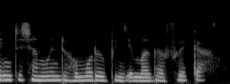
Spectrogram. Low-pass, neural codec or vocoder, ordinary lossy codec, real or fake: 7.2 kHz; codec, 16 kHz, 1 kbps, X-Codec, HuBERT features, trained on LibriSpeech; MP3, 64 kbps; fake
